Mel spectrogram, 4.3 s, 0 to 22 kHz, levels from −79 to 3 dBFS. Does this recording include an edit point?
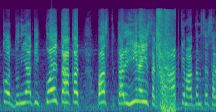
yes; 1 cut; at 3.4 s

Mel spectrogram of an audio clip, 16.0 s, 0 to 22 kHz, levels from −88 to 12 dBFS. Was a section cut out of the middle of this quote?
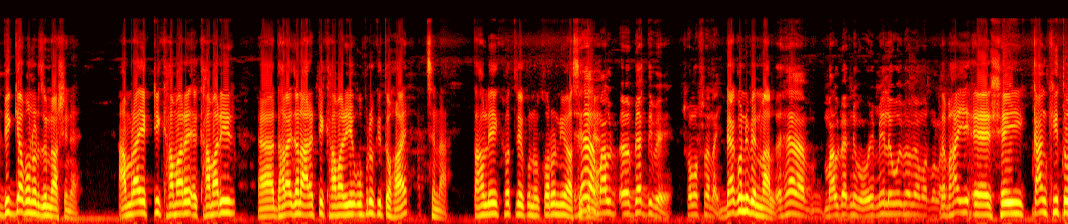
yes; 2 cuts; at 6.4 s, 14.0 s

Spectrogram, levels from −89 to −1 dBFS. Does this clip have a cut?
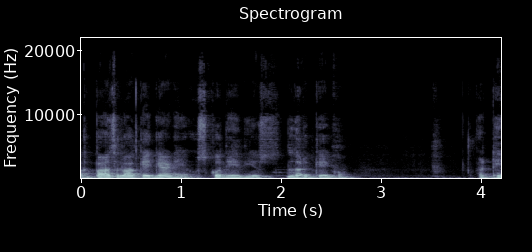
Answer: no; 0 cuts

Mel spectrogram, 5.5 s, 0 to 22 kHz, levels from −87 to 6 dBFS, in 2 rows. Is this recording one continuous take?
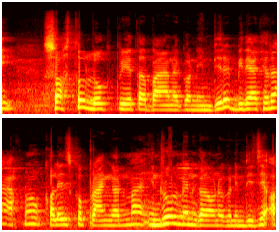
yes; 0 cuts

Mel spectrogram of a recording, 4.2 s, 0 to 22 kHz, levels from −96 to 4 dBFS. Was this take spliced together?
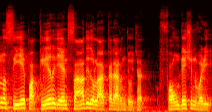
no; 0 cuts

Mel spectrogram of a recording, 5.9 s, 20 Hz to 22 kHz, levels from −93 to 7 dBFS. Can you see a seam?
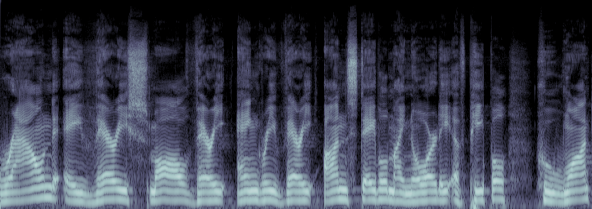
no; 0 cuts

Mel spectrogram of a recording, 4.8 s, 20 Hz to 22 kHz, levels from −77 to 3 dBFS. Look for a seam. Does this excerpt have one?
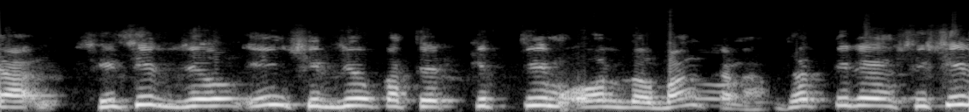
yes; 1 cut; at 3.8 s

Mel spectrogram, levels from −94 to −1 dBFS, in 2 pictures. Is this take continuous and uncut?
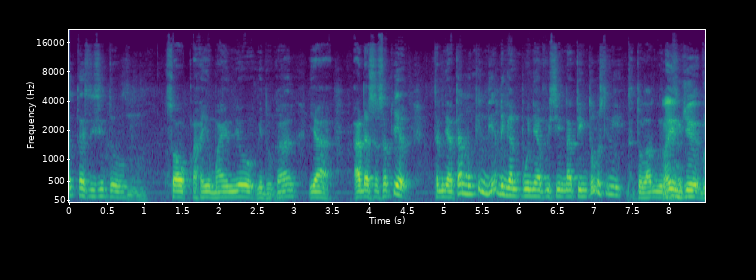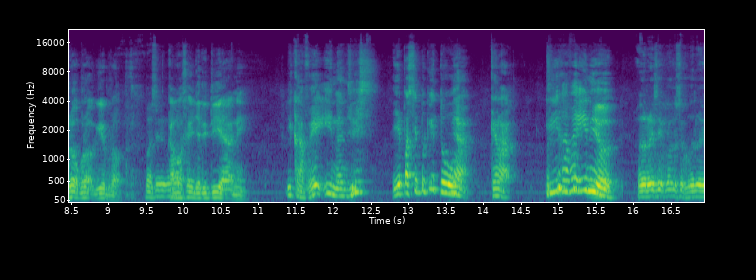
no; 3 cuts; at 3.1 s, 7.5 s, 15.9 s

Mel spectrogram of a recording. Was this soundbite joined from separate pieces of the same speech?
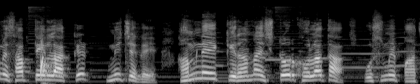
no; 0 cuts

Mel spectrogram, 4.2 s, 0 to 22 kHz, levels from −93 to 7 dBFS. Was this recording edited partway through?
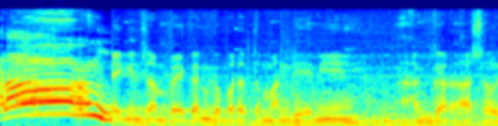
yes; 1 cut; at 1.0 s

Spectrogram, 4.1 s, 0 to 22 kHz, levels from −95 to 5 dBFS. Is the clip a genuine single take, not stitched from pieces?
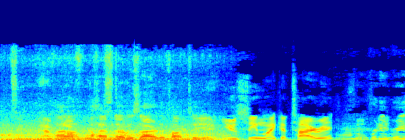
no; 1 cut; at 2.2 s

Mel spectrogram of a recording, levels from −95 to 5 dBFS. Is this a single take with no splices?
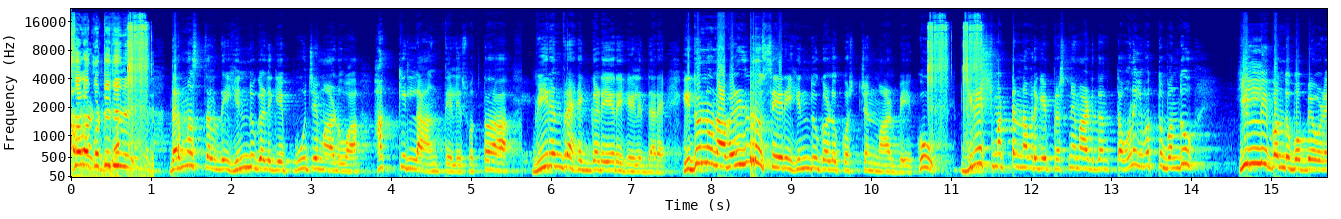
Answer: no; 2 cuts; at 1.0 s, 11.0 s

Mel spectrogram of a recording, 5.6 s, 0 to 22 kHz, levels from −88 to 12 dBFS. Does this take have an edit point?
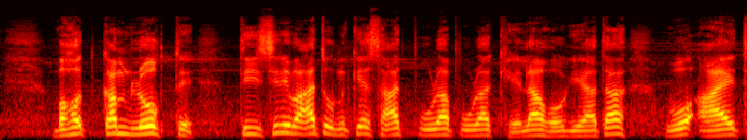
no; 0 cuts

